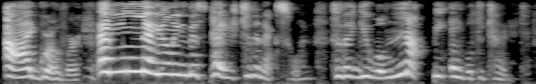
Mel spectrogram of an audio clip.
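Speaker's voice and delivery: loud declaring puppet voice; proud Grover. Acted. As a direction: proclaim it with gusto. Grover proclaiming while hammering.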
